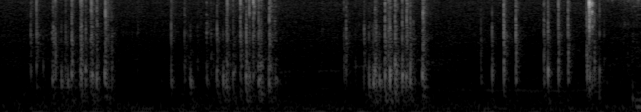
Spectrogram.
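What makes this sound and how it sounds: Long acrylic nails tap fast on the rims and sides of a stack of large, hollow, empty pink plastic buckets on a store shelf. The taps come in quick clusters of sharp, dry plastic clicks that die away almost instantly, over a low background hum.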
